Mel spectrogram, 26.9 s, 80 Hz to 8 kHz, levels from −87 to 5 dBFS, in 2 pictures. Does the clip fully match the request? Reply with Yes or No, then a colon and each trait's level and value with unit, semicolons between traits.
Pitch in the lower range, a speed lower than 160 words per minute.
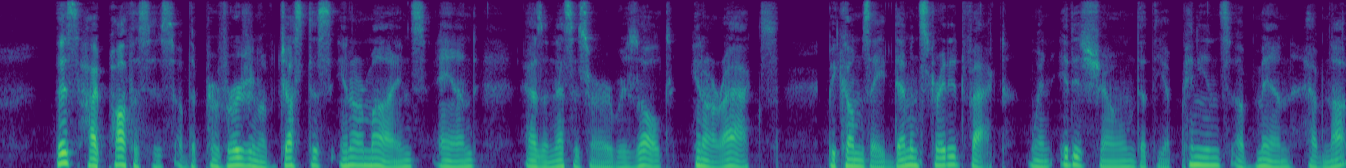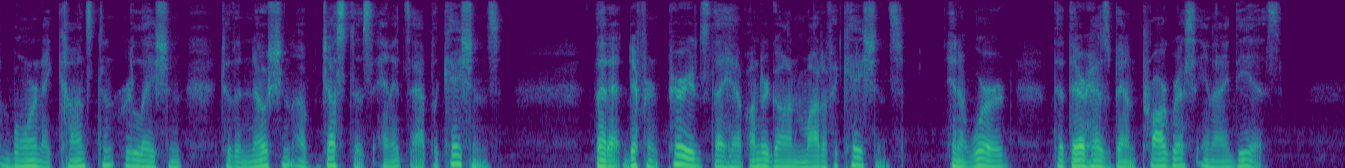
Yes: low, 110 Hz; average, 140 wpm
